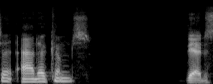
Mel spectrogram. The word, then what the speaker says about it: ATACMS: These, how do you pronounce it? Atoms? Yeah, just say ATACMS.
